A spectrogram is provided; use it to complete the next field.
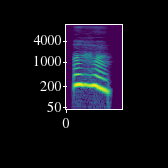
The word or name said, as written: ಅಹಿ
